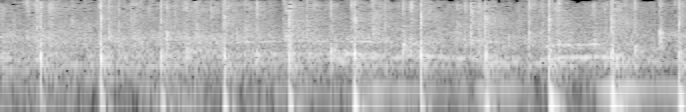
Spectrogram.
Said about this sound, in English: So let's make some noise to say thank you. Just hoot, holler, say amen, clap, thank God, praise God.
